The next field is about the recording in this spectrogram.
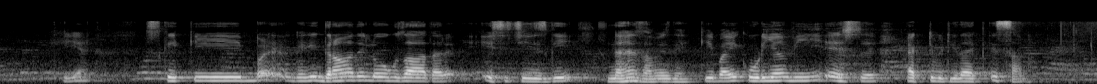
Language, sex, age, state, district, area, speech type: Dogri, male, 30-45, Jammu and Kashmir, Udhampur, rural, spontaneous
